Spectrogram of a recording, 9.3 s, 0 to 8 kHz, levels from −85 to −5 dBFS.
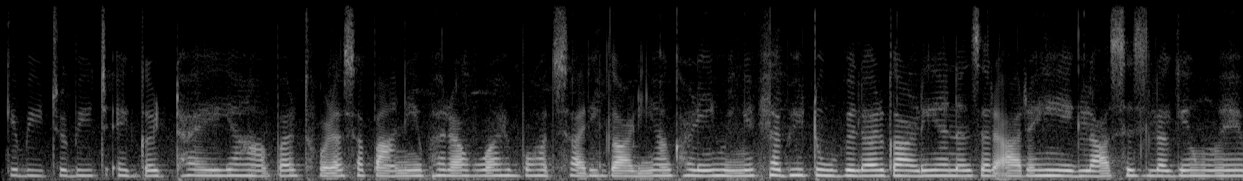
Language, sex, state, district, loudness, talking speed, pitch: Hindi, female, Maharashtra, Aurangabad, -28 LUFS, 200 wpm, 240 Hz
